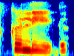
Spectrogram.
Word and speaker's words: colleague: But this will be pronounced as colleague. Colleague. छोटा का. Just make it colleague.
